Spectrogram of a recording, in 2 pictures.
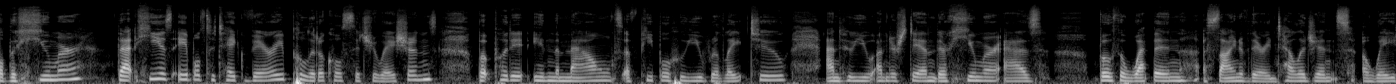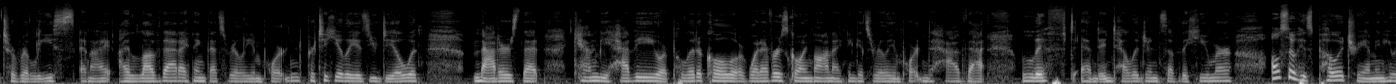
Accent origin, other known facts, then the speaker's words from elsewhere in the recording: St. Croix, U.S. Virgin Islands; born there; I was born in St. Croix in the Virgin Islands, and there we had a lot of forms of storytelling.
